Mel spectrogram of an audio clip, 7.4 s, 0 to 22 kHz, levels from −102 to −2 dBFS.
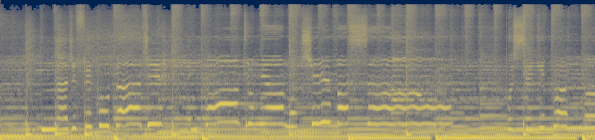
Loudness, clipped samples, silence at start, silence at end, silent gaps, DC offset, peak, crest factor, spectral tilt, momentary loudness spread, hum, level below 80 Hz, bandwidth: -16 LUFS; under 0.1%; 0 s; 0 s; none; under 0.1%; -4 dBFS; 12 dB; -5 dB/octave; 2 LU; none; -24 dBFS; 19.5 kHz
